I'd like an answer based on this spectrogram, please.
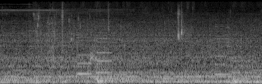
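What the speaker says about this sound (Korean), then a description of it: "이제 여기에 물을 부어주세요. 저는 물 750ml를 넣어줬습니다." Water pours steadily into a pot of spicy gochujang stew, a continuous close liquid splash and trickle running unbroken without any talk.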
